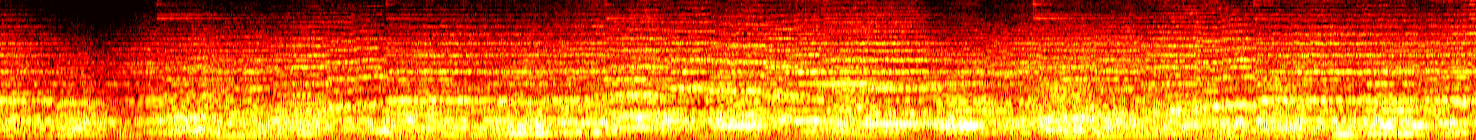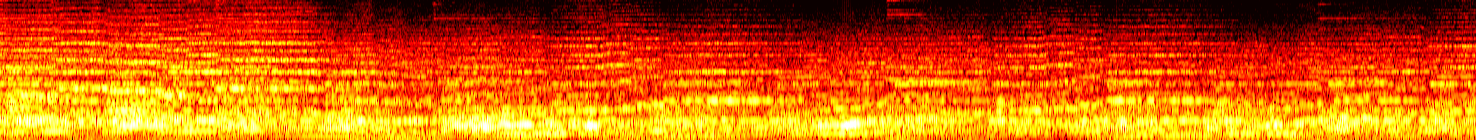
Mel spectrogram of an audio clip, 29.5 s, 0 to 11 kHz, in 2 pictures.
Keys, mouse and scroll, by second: 0.8 q, 6.6 middle click, 7.8 d, 9.0 click, 9.4 click, 14.3-17.3 drag, 18.1-19.1 middle drag, 19.9 shift+middle click, 20.5-21.5 middle drag, 23.1 w, 24.5 2, 25.9 click, 26.4-28.2 middle drag.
